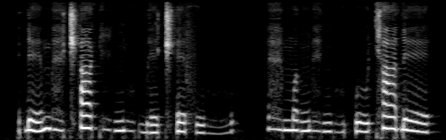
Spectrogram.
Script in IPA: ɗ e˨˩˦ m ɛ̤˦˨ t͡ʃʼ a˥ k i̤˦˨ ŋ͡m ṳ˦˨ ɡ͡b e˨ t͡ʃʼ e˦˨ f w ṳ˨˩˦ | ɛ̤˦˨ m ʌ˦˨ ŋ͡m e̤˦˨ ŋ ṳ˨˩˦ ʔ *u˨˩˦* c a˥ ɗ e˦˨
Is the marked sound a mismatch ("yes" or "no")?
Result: no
